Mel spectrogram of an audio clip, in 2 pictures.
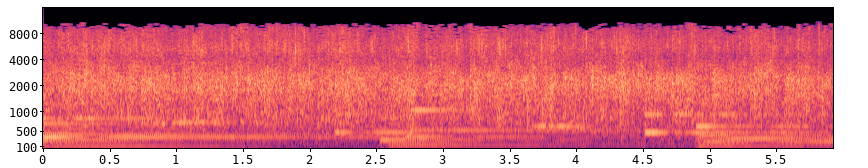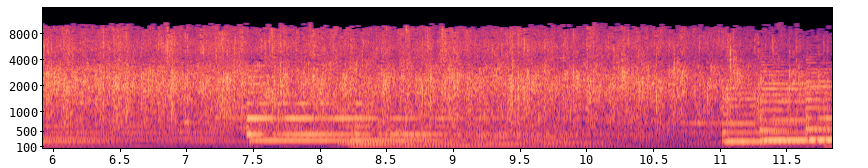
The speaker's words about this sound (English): Give the Lord a good hand clap of praise if you would.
